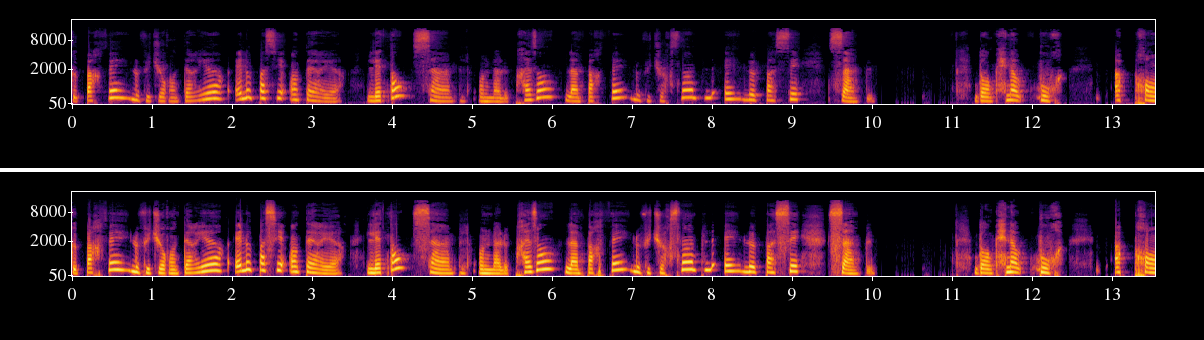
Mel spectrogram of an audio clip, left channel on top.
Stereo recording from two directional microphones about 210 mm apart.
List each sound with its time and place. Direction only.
0.0 s speech: 35° right (ahead or behind)
11.1 s a woman's voice: 30° right (ahead or behind)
